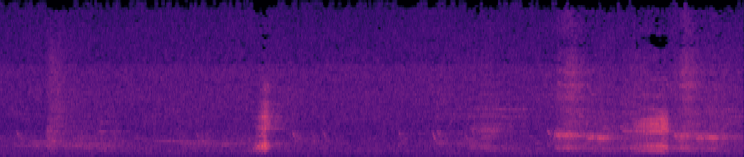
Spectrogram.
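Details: Blue-and-yellow macaw, with a macaw hybrid, at Wuppertal Zoo gives a brief harsh squawk, then a cluster of rough, raspy calls a few seconds later, over a steady hiss of background noise.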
